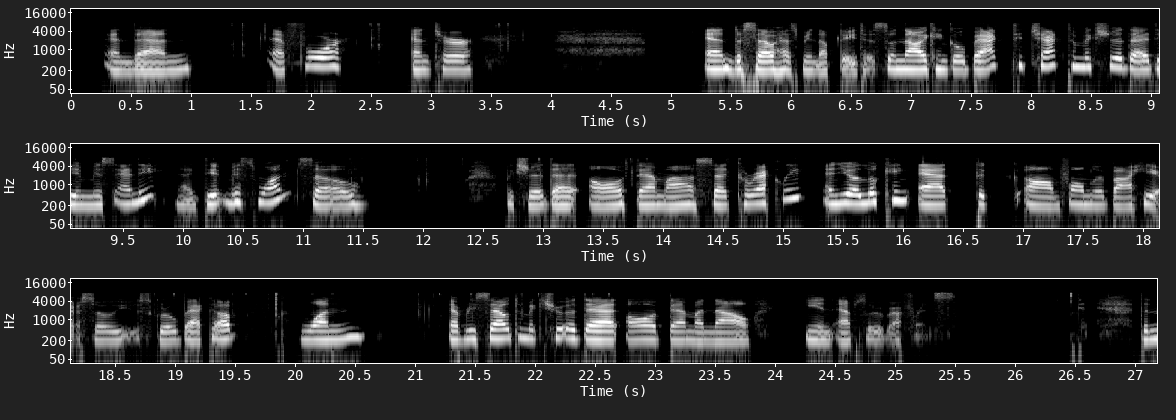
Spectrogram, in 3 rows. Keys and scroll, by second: 1.2 F4, 2.3 Return, 11.3 Up, 11.3 F2, 11.9 F4, 12.8 Return, 19.4 Up, 21.3 Up.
